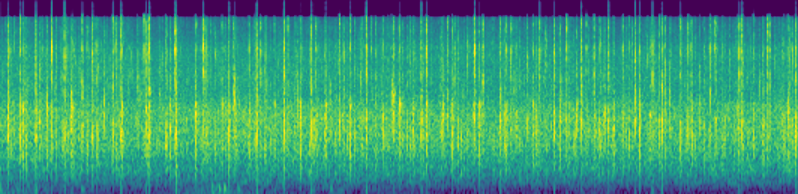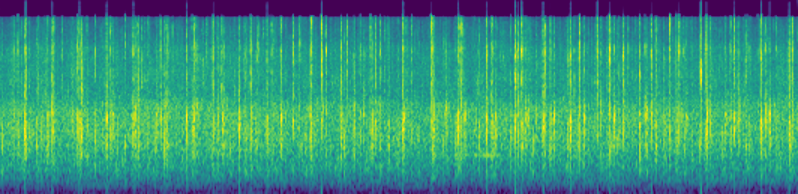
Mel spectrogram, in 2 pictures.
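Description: A hall audience applauding steadily, many hands clapping in a dense, even patter.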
